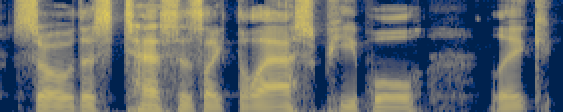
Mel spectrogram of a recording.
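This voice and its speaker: A man co-hosting a podcast, casually recapping a film to friends in a halting, conversational way. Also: on the low side, fairly even intonation, smooth, no echo, studio quality. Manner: halting, loosely conversational storytelling. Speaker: podcast co-host.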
